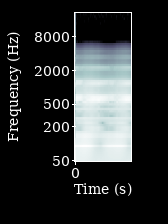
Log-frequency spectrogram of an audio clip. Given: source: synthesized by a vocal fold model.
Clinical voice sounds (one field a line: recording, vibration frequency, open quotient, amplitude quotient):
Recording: sustained vowel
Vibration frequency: 70 Hz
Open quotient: 0.5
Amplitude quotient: 1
